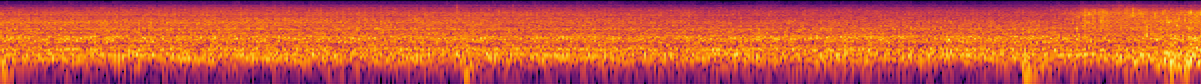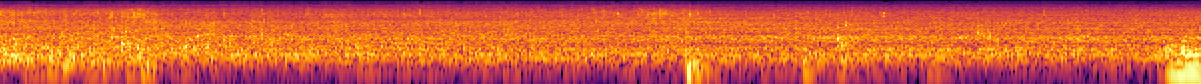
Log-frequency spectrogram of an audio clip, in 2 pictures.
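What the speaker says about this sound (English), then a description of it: "Dump the bleach water out." Bleach water poured out and draining into a sink during hot water seed treatment, a steady rushing wash of water with a louder splashing surge partway through and a low engine hum beneath.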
